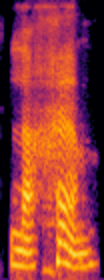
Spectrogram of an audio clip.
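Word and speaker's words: לכם: And then we have a lamed with a kamatz, which says la, and then a chaf with a sagol, and the mem sofit says chem, lachem, and this means to you, plural, so to y'all, to y'all.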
